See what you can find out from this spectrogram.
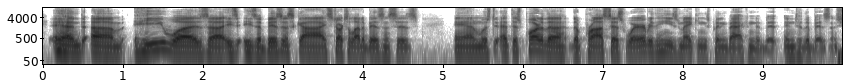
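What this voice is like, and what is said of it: Southern US accent. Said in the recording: “I'm ... from Tennessee, and obviously from my accent, you can tell I'm from the South”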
